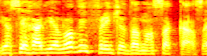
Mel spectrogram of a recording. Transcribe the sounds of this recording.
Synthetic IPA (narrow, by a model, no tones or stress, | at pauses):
ɪaseɦaɾiɐlɔɡʊẽj̃fɾẽnt͡ʃɪd̪ɐnɔsɐka̰zɐ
